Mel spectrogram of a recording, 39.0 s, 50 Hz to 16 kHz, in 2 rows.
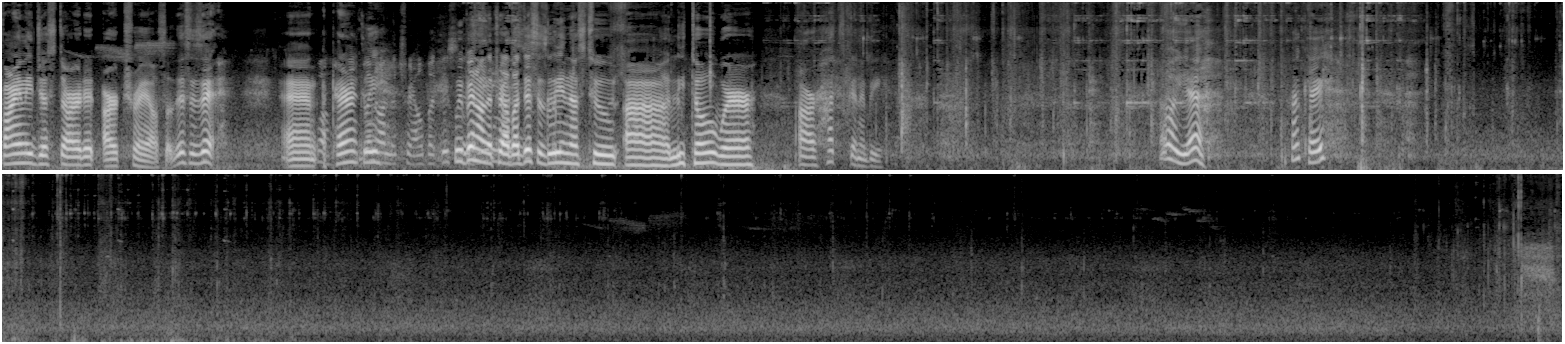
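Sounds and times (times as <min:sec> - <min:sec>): trekking poles tapping: 0:09.6 - 0:24.0
footsteps on leaves: 0:10.2 - 0:18.3.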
